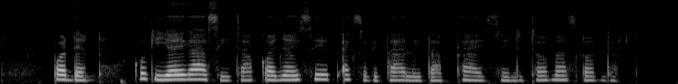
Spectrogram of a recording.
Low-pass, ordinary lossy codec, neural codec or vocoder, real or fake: none; none; none; real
